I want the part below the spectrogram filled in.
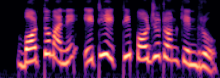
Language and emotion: Bengali, neutral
